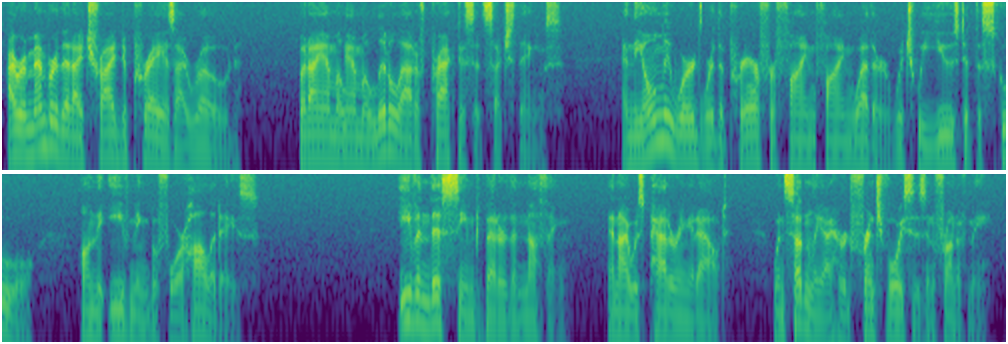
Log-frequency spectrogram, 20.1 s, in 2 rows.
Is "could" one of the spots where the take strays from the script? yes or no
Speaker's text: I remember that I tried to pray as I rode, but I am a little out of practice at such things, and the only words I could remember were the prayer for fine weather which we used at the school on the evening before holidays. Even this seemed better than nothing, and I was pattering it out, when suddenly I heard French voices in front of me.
yes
